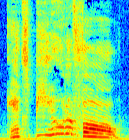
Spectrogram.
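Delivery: drawn-out gasp of wonder; girl amazed by a necklace; delighted. A narrator's reading. Girl admiring locket.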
